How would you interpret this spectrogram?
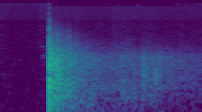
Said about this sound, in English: You're approaching, you hear a gunshot.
